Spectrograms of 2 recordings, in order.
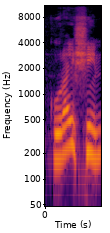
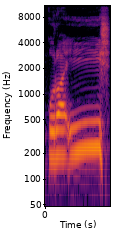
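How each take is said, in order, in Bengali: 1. শব্দটি তার -in শেষাংশ নিয়ে চলতে থাকে। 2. শব্দটি শেষের দীর্ঘ স্বরধ্বনি দিয়ে থামে। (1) "আমি থামি নাই" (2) "আমি যদি থামি কুরাইশ, তখন একালিফ টেনে থামতে হবে"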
